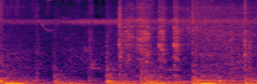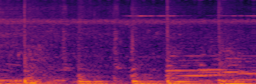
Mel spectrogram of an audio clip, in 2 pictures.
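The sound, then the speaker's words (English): A car starting and driving away during a time of unrest, its engine surging and easing in repeated low revs that rise and fall several times as it pulls off. “We watch Bharat drive away.”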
